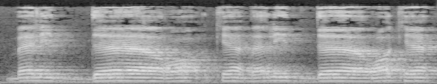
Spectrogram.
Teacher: തഹ്രീക്ക് എന്ന പരിഹാരം സ്വീകരിച്ചുകൊണ്ട് ബലിദ്ദാറക, ഇവിടെ റാഇന് മാത്രം തഫ്ഹീം നൽകണം എന്നതും പ്രത്യേകം ശ്രദ്ധിക്കുക. റാഇനെ തടിപ്പിക്കുക, ബാക്കി അക്ഷരങ്ങൾക്കൊന്നും തഫ്ഹീം വരാതെ സൂക്ഷിക്കേണ്ടതാണ്.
